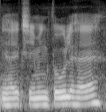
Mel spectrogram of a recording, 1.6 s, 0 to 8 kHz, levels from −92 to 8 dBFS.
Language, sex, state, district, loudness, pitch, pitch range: Hindi, male, Arunachal Pradesh, Lower Dibang Valley, -11 LUFS, 135 Hz, 130-145 Hz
